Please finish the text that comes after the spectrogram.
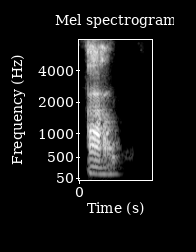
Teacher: We have the A, and then we go up here to the lax U, ow. And then we have oi, which is also something that, well, we have to move from the oi, see, here to the E. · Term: diphthong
